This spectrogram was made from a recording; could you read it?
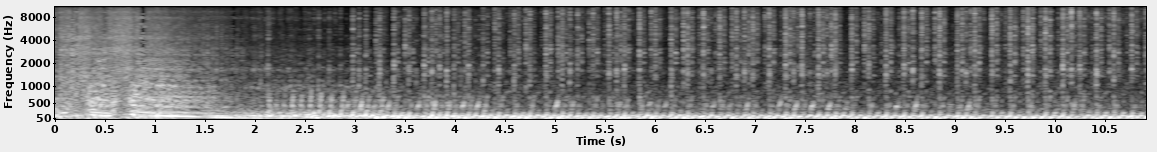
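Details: VW 1303S Beetle, rebuilt 1915cc engine, first run after timing adjustment, no exhaust fitted: cranks, catches, settles into crisp rapid even patter with clean revs and no misfires; healthy idle and revving.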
